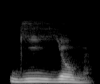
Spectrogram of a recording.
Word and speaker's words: Guillaume: One thing is that my name is pronounced Guillaume. I know that for most of you, this is kind of unbelievable that you pronounce these letters this way, but that's me.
